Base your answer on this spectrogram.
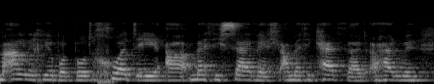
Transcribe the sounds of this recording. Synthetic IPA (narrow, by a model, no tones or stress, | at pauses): maʔaŋlɨχiɔbɔd̚boːdəχwədiamɛθisɛvɨɬa̰mɛθikʰɛrθɛdɔ̰ɦɛrwɨð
